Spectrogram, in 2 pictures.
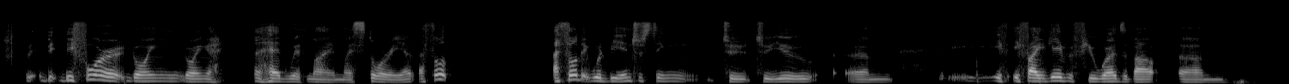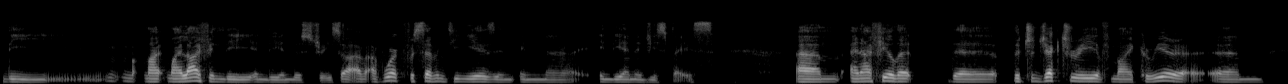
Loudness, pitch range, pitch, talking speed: -34 LUFS, 115-155 Hz, 135 Hz, 150 wpm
